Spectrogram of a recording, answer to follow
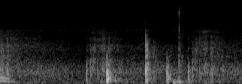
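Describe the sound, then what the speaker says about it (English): Fireworks crack and pop in a quick irregular series of sharp bursts at moderate distance, with quieter gaps between the louder reports. "Can we get some more fireworks, please?"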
